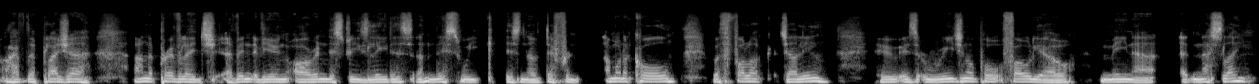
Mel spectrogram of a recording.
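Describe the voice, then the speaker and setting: A man in a mid-range voice hosts a podcast, introducing guests and asking friendly, brisk questions. His voice is dry and close, with no room sound. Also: mid-range voice, steady tone, a little mellow, husky, no echo. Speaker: podcast host. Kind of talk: podcast interview hosting.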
